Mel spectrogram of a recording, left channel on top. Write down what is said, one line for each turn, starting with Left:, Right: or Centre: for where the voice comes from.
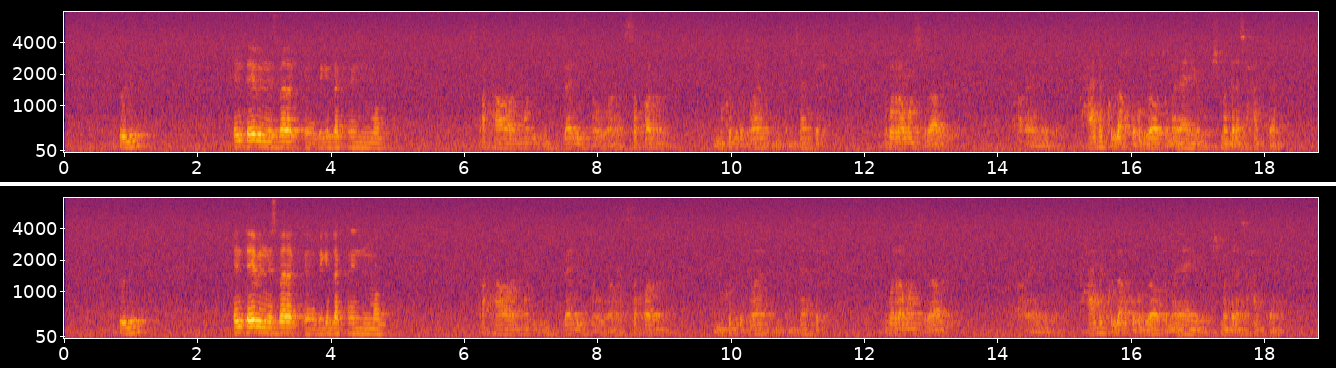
Left: بتقول ايه
Right: انت ايه بالنسبة لك بيجيب لك حنين للماضي
Left: الصراحه الماضي بالنسبه لي فهو السفر لما كنت صغير كنت مسافر كنت بره مصر بقى و... آه يعني حياتك كلها خروجات وملاهي ومفيش مدرسه حتى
